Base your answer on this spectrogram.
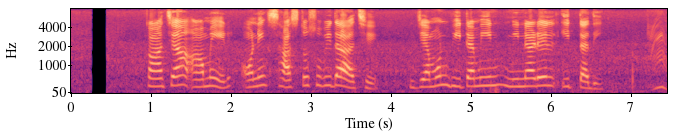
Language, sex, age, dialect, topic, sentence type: Bengali, female, 31-35, Northern/Varendri, agriculture, statement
